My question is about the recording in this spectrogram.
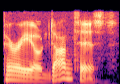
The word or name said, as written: periodontist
